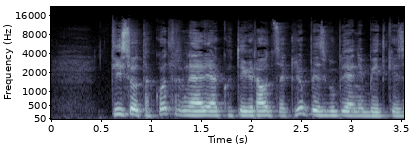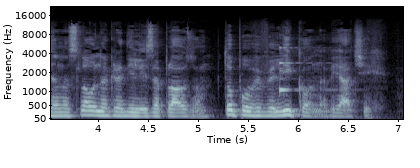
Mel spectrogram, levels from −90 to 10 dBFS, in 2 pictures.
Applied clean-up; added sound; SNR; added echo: none; Keyboard (musical); 10 dB; none.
